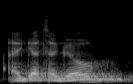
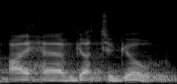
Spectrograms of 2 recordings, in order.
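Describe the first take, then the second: First: Have is dropped and got to becomes gotta. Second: Every word is said separately and in full.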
